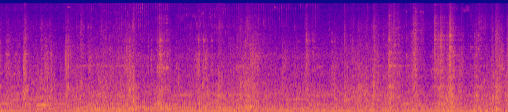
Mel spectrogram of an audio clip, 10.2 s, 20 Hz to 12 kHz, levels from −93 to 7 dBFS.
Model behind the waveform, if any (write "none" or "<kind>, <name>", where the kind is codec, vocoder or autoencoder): none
